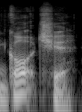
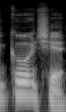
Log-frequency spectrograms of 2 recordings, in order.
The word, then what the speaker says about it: Gotye: brilliant stuff right I I think my pronunciation was wrong I've been saying go but you say goche well I've never heard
